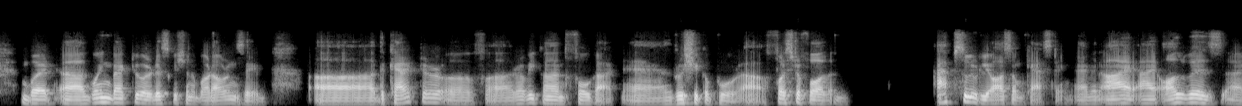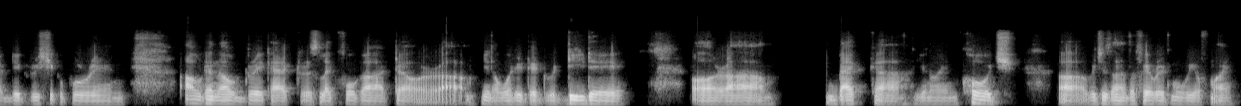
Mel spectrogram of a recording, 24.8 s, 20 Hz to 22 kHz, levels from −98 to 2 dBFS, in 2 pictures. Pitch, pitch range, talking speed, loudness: 90 Hz, 85-100 Hz, 160 wpm, -20 LUFS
